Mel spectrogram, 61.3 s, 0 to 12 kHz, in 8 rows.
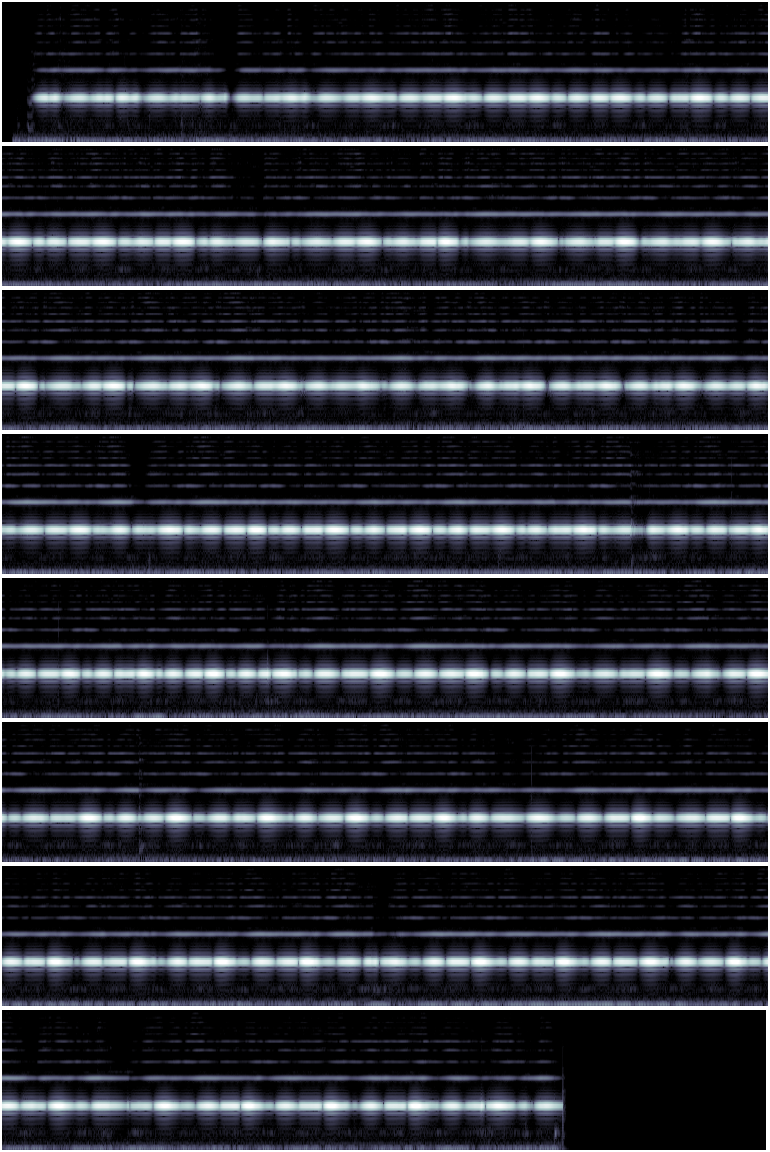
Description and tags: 18 Tehoste lasinsoitto7
Playing a water glass, a very even, sinewave-like sound
wineglass, ringing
